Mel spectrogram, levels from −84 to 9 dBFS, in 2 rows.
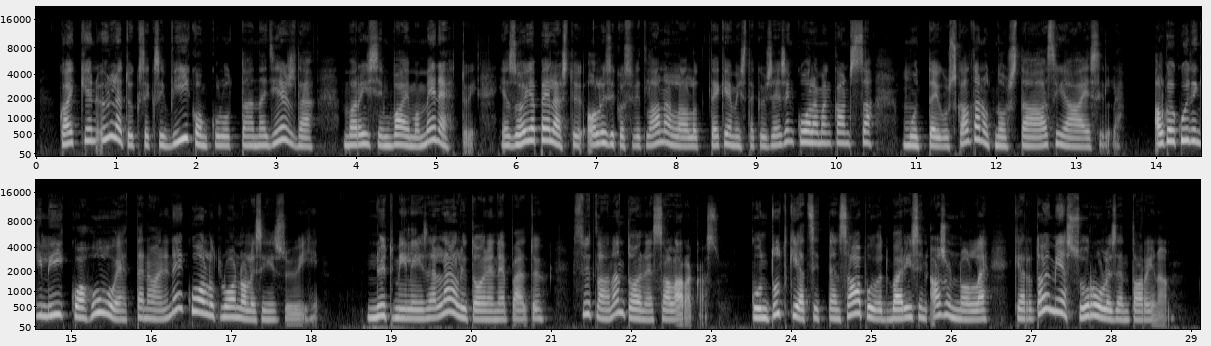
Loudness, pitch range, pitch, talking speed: -25 LUFS, 205-270 Hz, 225 Hz, 105 wpm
